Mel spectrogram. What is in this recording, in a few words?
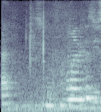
Tavern EVP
